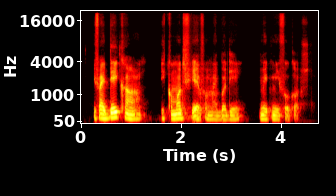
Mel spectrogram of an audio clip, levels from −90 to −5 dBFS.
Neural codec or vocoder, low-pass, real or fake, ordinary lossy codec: autoencoder, 48 kHz, 32 numbers a frame, DAC-VAE, trained on Japanese speech; none; fake; none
